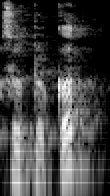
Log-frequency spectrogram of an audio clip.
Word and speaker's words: pseudocode: Ya, jadi cara bacanya yang paling gampang adalah P-nya dihilangkan. Ya, jadi P-nya nggak usah dibaca, jadi pseudocode.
